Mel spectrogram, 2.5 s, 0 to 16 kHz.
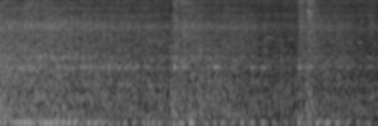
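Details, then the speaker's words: Honda Revo FI stumbling and surging only at low rpm, around 1000–1500 rpm, with clean high rpm: low-revving single thumps unevenly, loudness bobbing every fraction of a second; cause not yet diagnosed. "Dia memang sedikit agak mengganggu di RPM bawah dia endut-endutan dia. Untuk RPM atas dia aman tidak merebet. cuman di RPM bawah di 1000 sampai 1000 500-an lah dia mbet."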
